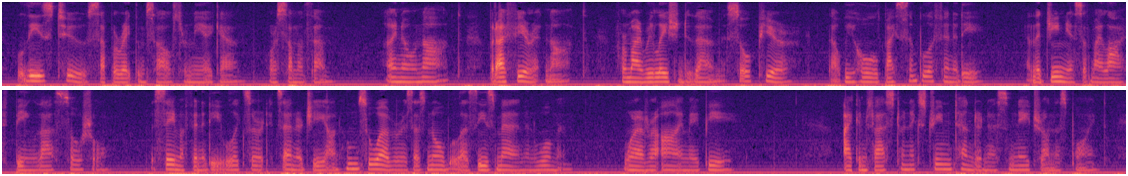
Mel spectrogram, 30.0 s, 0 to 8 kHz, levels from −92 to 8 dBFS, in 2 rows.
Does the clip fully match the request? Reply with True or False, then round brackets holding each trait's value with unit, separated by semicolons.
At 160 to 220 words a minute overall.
False (150 wpm)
